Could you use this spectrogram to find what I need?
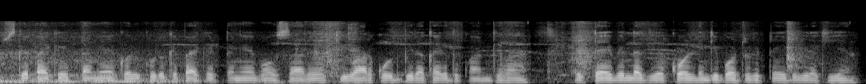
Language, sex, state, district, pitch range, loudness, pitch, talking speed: Hindi, male, Uttar Pradesh, Jalaun, 95-100 Hz, -20 LUFS, 95 Hz, 230 wpm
